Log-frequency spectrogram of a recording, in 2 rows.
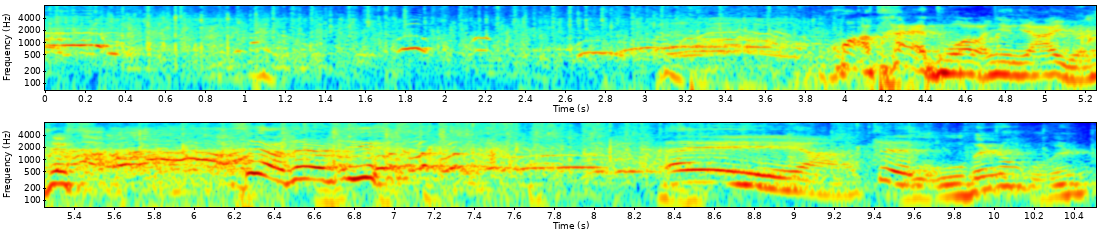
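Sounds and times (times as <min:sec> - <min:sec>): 
high whistles and cheers: 0:00.0 - 0:03.9, 0:05.5 - 0:09.3
crowd applauding: 0:00.0 - 0:10.5
laughter: 0:00.8 - 0:09.6
speech: 0:04.0 - 0:07.2, 0:08.4 - 0:10.5.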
